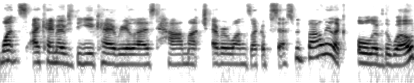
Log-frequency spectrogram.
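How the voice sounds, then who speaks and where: Over a quiet background, a woman with an Australian accent speaks. Her pace is fairly quick. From Western Australia (Perth). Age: 20s. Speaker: travel vlogger. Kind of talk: casual interview chat.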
